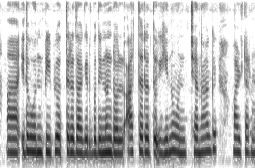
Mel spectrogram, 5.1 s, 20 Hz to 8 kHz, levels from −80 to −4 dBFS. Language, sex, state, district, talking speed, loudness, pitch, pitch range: Kannada, female, Karnataka, Dharwad, 155 wpm, -20 LUFS, 210 Hz, 205-220 Hz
